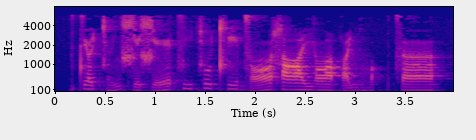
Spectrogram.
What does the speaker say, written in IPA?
tʲ ɔ˦ c ə̤˩˥ ʎ ɕ ɪ˩˥ ɕ ɪː˩˥ t͡s i̤˦ c u˦ cʰ i˦ d͡z ɔː˩˥ ɬ ɑː˦ j ɔː˦ qʷ ʌ˩˥ ʎ ɔ̤˦ | t͡s ʌː˦

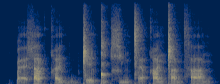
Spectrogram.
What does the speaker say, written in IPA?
k͡p æ̰˦ ɬ a˦ k qʰ e˨ l b ṵ˦˨ b ǁ e˨ l ǃ i˨ k ɕ i˨ ŋ ǀʰ æ̰˦ qʰ æ˦ ŋ ǁ a˨ ŋ t͡sʰ a˨ ŋ

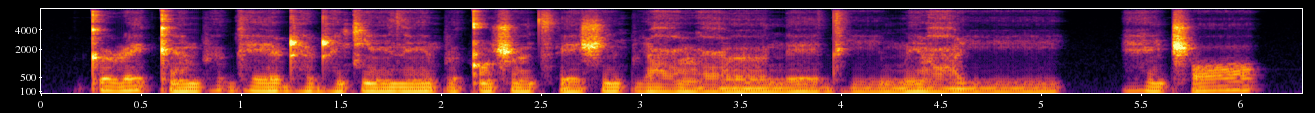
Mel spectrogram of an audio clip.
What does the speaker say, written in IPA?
kʼ ø ɭ e kʼ ɛ̃ bʱ ø ɡʱ eː ɖʱ ɛ ɖʱ ɛ̃ t͡ɕ ẽː z ẽː p ø kʼ ɔ̃ ʂ œ̃ t͡sʼ e ʃ ĩ p i ʕ œ̃ ʕ œː n eː dʱ iː m ẽ ʕ iː | ɦ ẽ t͡ʃʼ ɔ

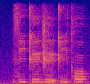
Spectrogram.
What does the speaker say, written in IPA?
s iː˦ kʼ eː˦ d͡ʒ eː˦˨ kʼ iː˦ tʰ ɔ˦

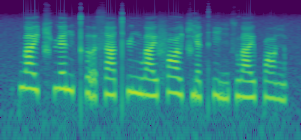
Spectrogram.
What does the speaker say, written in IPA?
p w a˥˧ ɪ̯ t͡ɕʰ ɥ ɛ˥˩ n kʰ ɤ̰˨˩ s ä˧˥ t̪ʰ y˥˩ n w a˧˥ ɪ̯ f ɑ˥˩ ʊ̯ t͡ɕ j ɛ˩ t̪ʰ ḭ˨˩ ŋ s w a˧˥ ɪ̯ p ɑ˥˩ ŋ

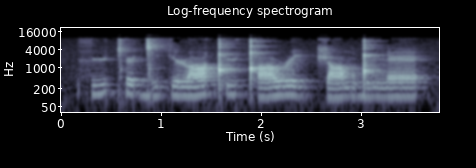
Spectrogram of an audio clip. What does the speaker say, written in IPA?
x y ǀʰ ø ɡ͡ǀ i kʲ ø ɭ ɑ ǃʼ y ǃʰ ɑ w ɭ i ɡ t͡ʃ ɑ m ɡ͡ǃ y n ɛ

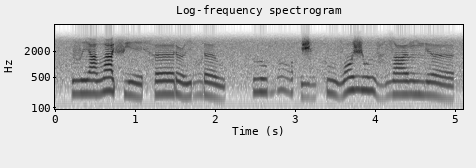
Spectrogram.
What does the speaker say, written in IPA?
v eː˧ ðˤ e˥˧ fʲ eː˧˩ h œː˧ ɾ ə˞˩˧ i̯ ɾ ɔ̤˥˧ ɾ œ˧˩ u̯ | ð u˧ b ɔ̤˥˧ | ʒ e̤˩˧ k u˧˩ v ɔ˥ ʒ u˥ ð e̤˩˧ zˤ œː˧ ŋ mʲ œː˧˩

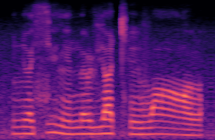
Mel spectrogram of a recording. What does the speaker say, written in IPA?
ʎ ø sʲ e̤ lʲ ẽ n e ɭ vʲ ɑ cʰ ĩ v ɑ ɭ

